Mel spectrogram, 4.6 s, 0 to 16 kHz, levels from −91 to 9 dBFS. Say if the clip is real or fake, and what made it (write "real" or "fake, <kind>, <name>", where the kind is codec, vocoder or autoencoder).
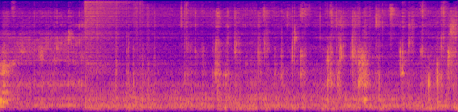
fake, codec, SNAC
